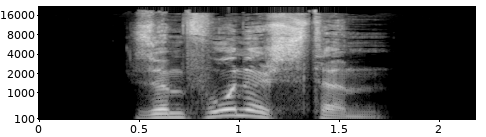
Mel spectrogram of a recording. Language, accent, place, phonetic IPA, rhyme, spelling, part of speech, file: German, Germany, Berlin, [zʏmˈfoːnɪʃstəm], -oːnɪʃstəm, symphonischstem, adjective, De-symphonischstem.ogg
- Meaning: strong dative masculine/neuter singular superlative degree of symphonisch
